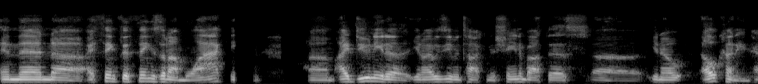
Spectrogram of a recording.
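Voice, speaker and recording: Using a plain, everyday voice, a man with an American accent talks at a fairly quick pace, a medium pitch and ordinary pitch variation. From southern Colorado. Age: 30s. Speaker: hunting podcast host. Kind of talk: casual chat.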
